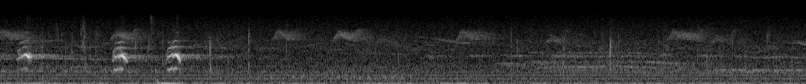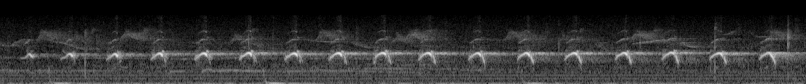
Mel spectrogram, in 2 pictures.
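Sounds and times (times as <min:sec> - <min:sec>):
bird calling with loud sharply arched notes: 0:00.0 - 0:05.7, 0:06.6 - 0:16.1.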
